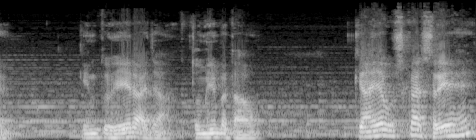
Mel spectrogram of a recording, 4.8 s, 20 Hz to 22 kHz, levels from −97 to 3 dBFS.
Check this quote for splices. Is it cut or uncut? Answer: uncut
